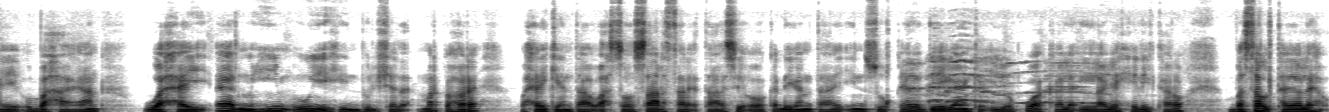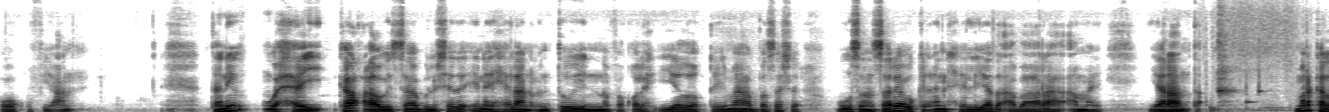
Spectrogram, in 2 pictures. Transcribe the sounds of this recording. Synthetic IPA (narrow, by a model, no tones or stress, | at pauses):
ɐjɛjʔʊbɑħɑjaːn | wɑħɑjaːd̪mʊɦiːmʊʊjɪɦiːnbʊlʃɐðɐ̰mɐrkʰɐɦɔɾɛ | wɑħɑjkʰɛːnt̪ʰaːwʔɑ̰ħsɔːsaːrsɐɾɛ̰t̪ʰaːsɪʔɔ̰ːkʰɐɖɪɣɐnt̪ʰɐɦɛjʔɪnsuːqɪjɐðɐd̪ɛːɣaːŋkʰɐ̰ʔḭjɔkʰʊwɐkʰɐlɛ̰lɐɣɐhɛlɪkʰɐɾɔbɐsɐlt̪ʰɐjɔlɛɦɔːkʰʊfiːʕɑn | t̪ʰɐnɪwɑħɑjkʰɐʕɑːwɪsaːbʊlʃɐðɐʔɪnɛjɦɛlaːnʕʊnt̪ʰɔːjɪnnɐfɐ̰qɔlɛhɪ̰jɐðɔːqiːmɐɦɐbɐsɐʃɐ | uːsɐnsɐɾɛʊkʰɛʕɪnħɪlɪjɐðɐ̰ʔɐ̰βaːɾɐɦɐ̰ʔɐ̰mɐ | jɐɾaːnt̪ʰɐ | mɐrkʰɐ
